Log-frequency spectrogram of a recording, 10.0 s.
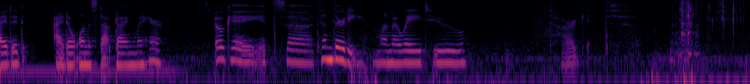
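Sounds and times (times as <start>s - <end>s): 
speech: 0.0s - 6.3s, 7.5s - 8.3s
keys jangling: 9.0s - 9.9s.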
